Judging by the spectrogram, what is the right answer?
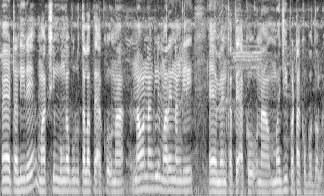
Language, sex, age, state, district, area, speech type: Santali, male, 45-60, West Bengal, Paschim Bardhaman, urban, spontaneous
